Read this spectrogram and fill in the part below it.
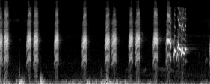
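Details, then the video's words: Sooty-headed bulbul in full voice, giving quick sharp chips, often doubled, with a short twittering flourish near the end and a low rumble underneath. "Kicau Burung Kutilang Gacor"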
